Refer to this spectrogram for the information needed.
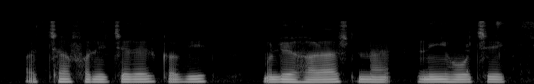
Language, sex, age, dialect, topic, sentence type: Magahi, male, 25-30, Northeastern/Surjapuri, banking, statement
